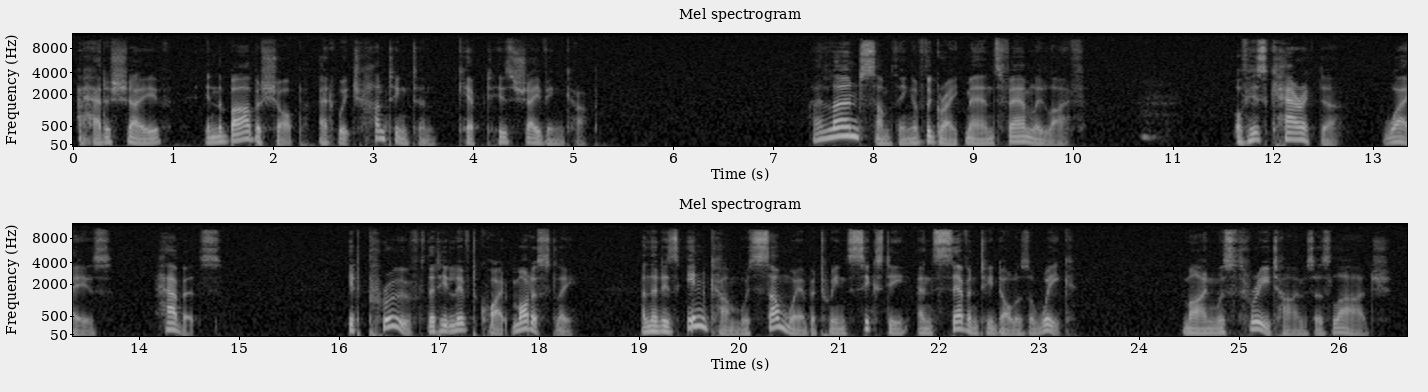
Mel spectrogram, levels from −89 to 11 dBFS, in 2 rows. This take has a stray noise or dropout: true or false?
true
